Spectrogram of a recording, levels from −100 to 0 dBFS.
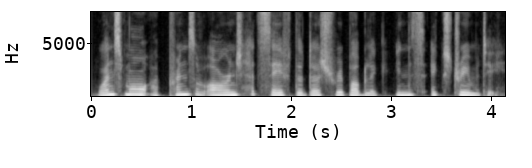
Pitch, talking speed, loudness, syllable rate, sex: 215 Hz, 205 wpm, -15 LUFS, 6.0 syllables/s, female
